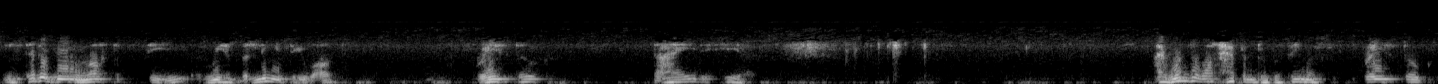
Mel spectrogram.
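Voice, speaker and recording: A man acting a proper, earnest English gentleman castaway in an old-time radio adventure serial, with formal, theatrical phrasing. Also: on the low side, animated, unhurried, pauses often. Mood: solemn, puzzled. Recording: dull, hissy old radio recording.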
